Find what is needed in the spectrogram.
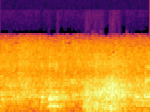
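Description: Muffled rumbling noise on a handheld interview microphone, like handling or a breath on it, from about a second in, over faint low voices.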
